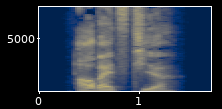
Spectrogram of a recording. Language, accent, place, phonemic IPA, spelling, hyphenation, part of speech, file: German, Germany, Berlin, /ˈaʁbaɪ̯tsˌtiːʁ/, Arbeitstier, Ar‧beits‧tier, noun, De-Arbeitstier.ogg
- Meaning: 1. an animal that does labour for people; beast of burden 2. a person who works exaggeratedly hard: workaholic (one who cannot relax)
